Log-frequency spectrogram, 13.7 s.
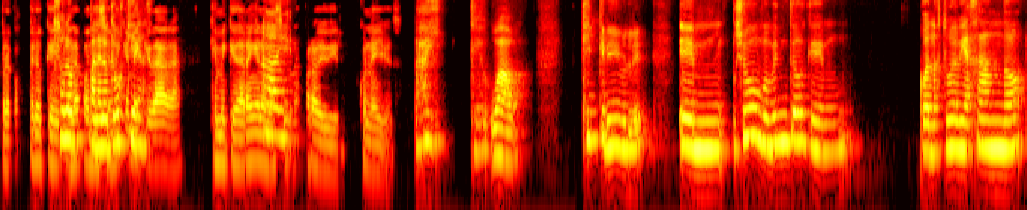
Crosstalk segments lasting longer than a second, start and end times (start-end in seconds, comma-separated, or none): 0.7-2.0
